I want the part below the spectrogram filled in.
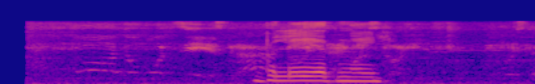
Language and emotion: Russian, neutral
